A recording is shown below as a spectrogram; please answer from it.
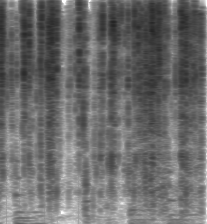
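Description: Shiny plastic blind bag crinkling and crackling in irregular bursts as it is pulled and torn open by hand.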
